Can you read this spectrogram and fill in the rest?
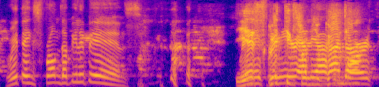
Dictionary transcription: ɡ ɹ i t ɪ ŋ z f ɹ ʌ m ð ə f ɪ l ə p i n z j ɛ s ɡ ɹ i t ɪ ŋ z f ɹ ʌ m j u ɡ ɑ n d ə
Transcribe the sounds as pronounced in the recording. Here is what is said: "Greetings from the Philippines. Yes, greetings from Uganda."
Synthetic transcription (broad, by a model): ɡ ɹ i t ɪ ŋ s f ɹ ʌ m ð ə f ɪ l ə p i n s j ɛ s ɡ ɹ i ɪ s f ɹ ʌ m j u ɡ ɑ n d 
